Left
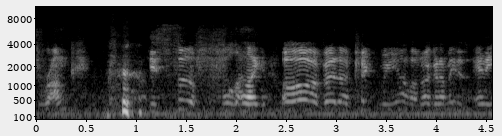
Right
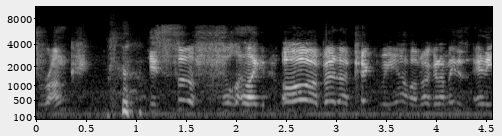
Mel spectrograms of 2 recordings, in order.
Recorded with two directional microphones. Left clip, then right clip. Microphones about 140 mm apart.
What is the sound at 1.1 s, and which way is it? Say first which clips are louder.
Speech: right 12 dB; 30° right (ahead or behind).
